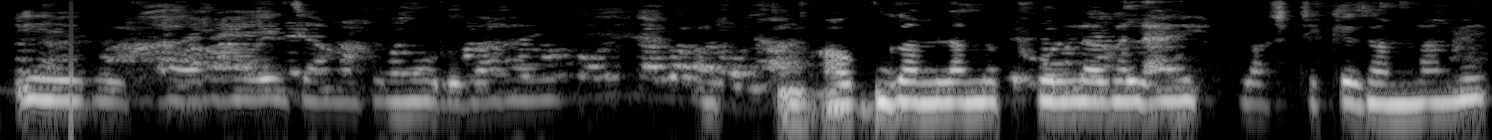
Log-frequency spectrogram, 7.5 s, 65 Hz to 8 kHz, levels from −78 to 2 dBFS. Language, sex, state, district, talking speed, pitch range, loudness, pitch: Magahi, female, Bihar, Gaya, 145 wpm, 235-260 Hz, -23 LUFS, 245 Hz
